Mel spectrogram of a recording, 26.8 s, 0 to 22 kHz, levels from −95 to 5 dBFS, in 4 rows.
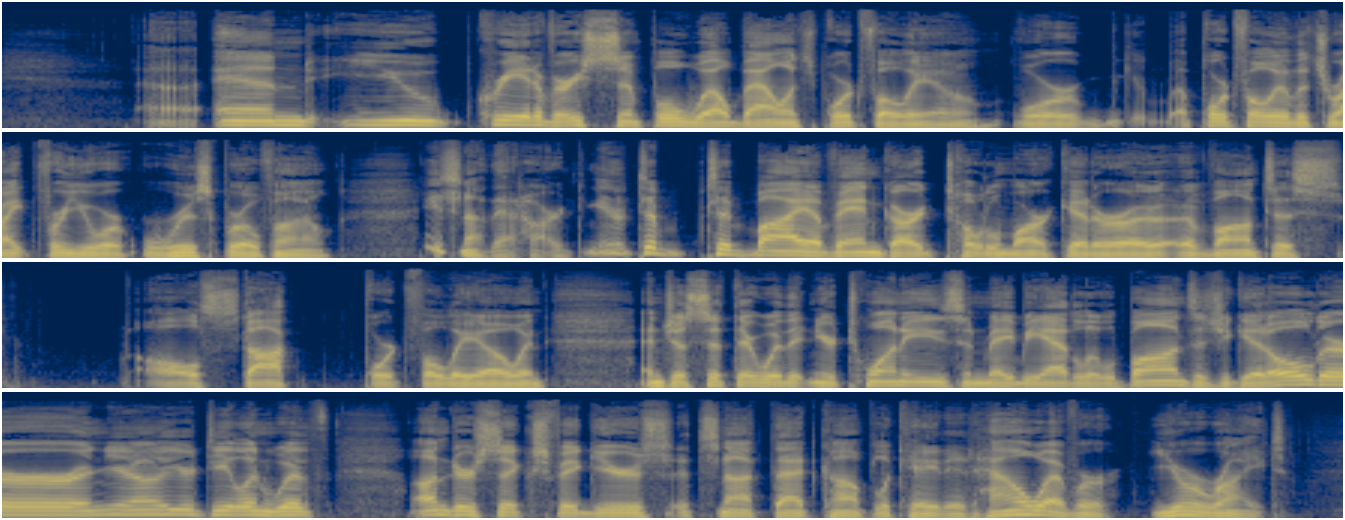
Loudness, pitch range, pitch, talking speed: -19 LUFS, 85-115 Hz, 95 Hz, 165 wpm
